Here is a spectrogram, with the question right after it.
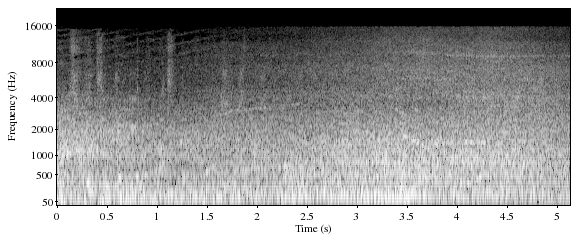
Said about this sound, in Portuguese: Há mais carros e mais gente a circular. O bairro de Alvalade acorda devagar, mas nesta segunda-feira acorda com mais vida. Isso vê-se e ouve-se.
